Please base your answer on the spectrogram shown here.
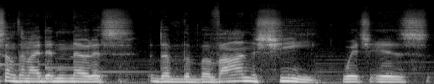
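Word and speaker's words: Baobhan Sith: The Bavan Shi, which is spelled in English Balban Sith, but it's not.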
